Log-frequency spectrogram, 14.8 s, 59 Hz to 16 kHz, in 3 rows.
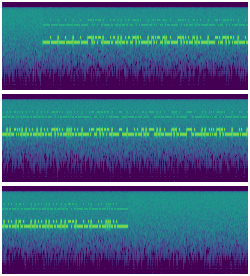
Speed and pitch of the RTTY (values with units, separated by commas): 50 baud, 450 Hz shift, 1450 Hz centre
